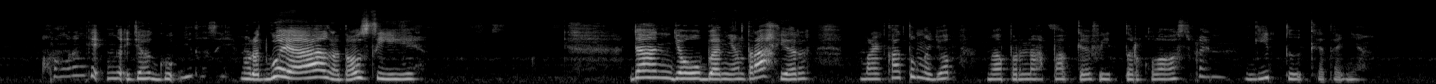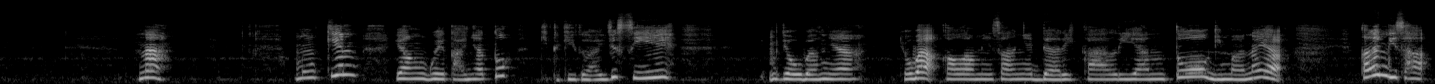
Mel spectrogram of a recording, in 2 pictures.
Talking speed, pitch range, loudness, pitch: 100 wpm, 240-310 Hz, -28 LUFS, 250 Hz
